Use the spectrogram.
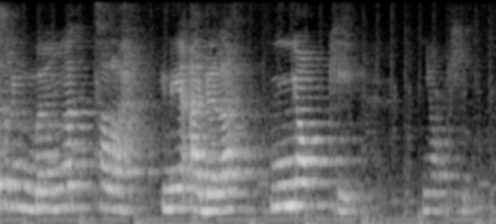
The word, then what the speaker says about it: gnocchi: find GN in Indonesia, when you find GN in Italian, in Indonesia we say like N and Y. Gnocchi. Once again, karena ada double C dan ada huruf H, jadi dibacanya K dengan penekanan. Gnocchi. Correct. So if it's in Indonesia, GN is like NY.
